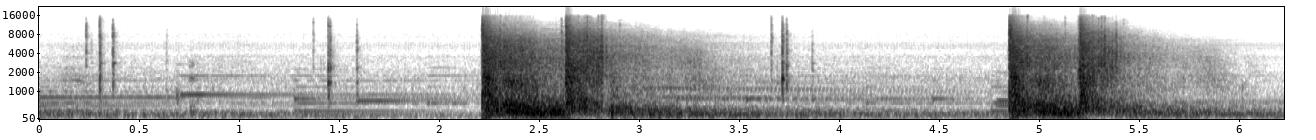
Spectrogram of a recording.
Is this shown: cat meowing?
no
